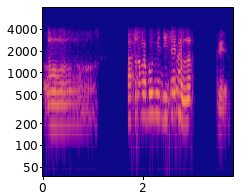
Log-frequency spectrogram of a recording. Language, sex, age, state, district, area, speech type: Assamese, female, 60+, Assam, Udalguri, rural, conversation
